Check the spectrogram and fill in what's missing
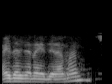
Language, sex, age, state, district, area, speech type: Kannada, male, 18-30, Karnataka, Bangalore Urban, urban, conversation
